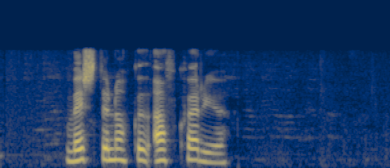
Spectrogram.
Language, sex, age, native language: Icelandic, female, 6, Icelandic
